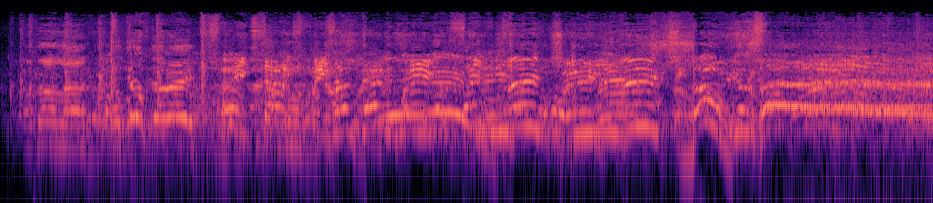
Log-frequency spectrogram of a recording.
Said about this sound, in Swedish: Och han går upp och liksom ska ta emot och folks jubel. Och folk skriker speech, speech, speech.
